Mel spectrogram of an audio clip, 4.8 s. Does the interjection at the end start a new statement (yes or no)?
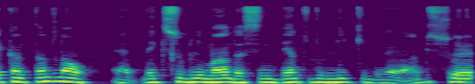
yes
